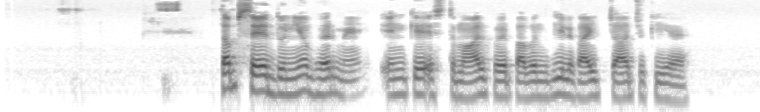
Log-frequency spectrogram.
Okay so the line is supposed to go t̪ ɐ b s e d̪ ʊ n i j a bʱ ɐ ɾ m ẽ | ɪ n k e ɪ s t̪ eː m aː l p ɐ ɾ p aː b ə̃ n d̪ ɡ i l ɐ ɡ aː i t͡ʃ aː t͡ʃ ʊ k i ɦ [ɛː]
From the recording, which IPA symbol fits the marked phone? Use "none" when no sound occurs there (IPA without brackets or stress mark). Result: ɛː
